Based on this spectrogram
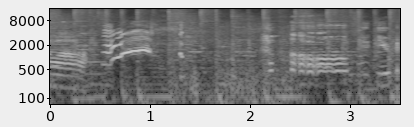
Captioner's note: screaming; laughs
